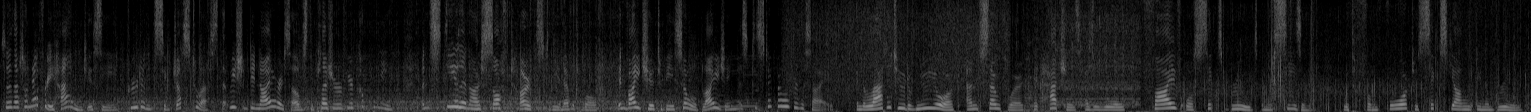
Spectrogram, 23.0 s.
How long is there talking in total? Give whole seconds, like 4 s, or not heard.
23 s.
